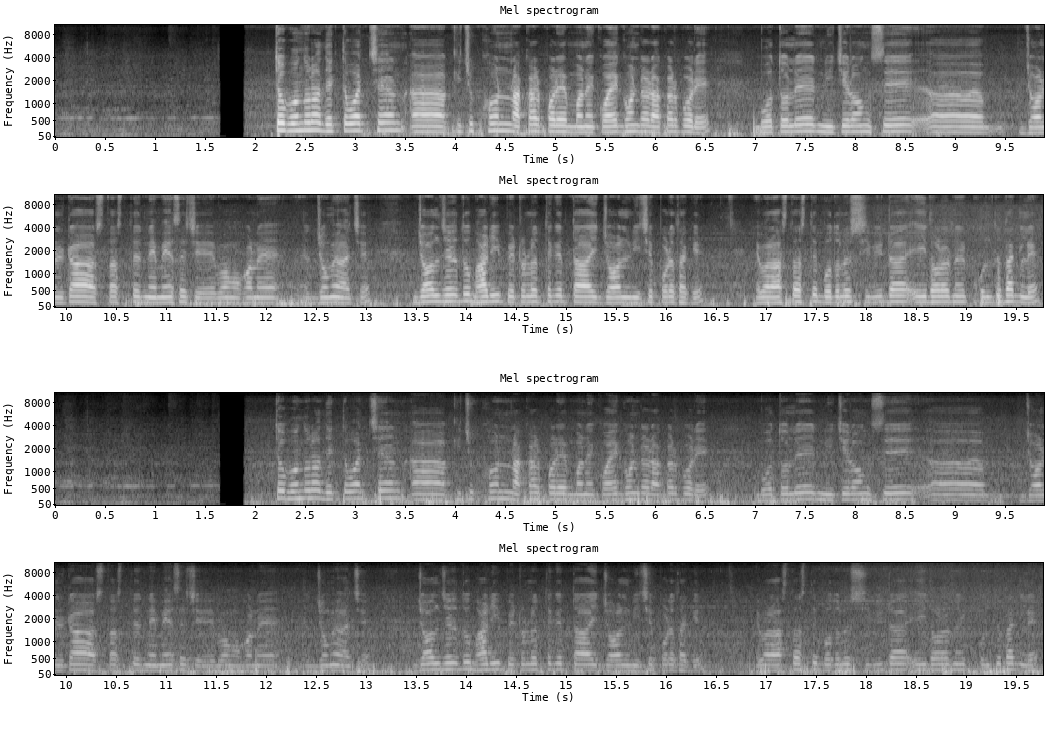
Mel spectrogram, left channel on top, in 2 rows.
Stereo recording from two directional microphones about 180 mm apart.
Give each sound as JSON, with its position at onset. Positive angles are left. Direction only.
{"t": 2.1, "sound": "speech", "side_deg": 45}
